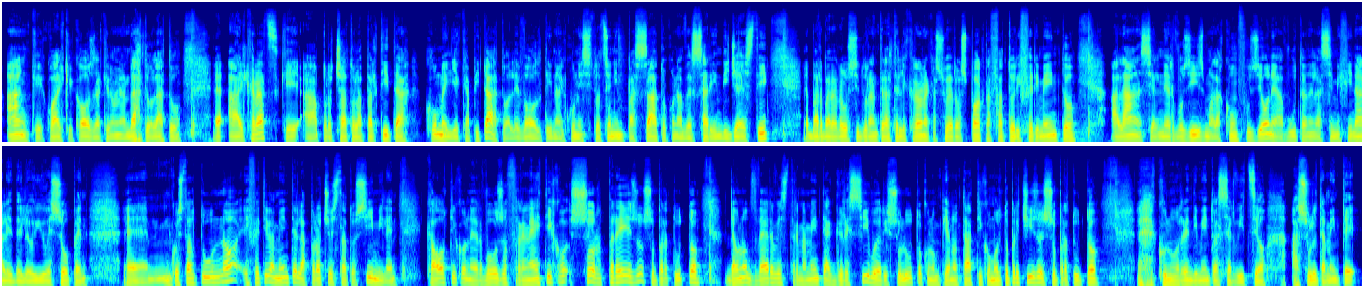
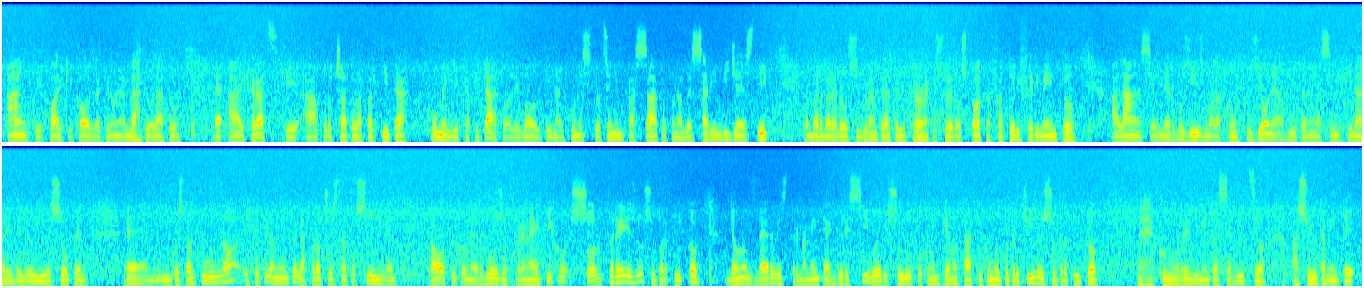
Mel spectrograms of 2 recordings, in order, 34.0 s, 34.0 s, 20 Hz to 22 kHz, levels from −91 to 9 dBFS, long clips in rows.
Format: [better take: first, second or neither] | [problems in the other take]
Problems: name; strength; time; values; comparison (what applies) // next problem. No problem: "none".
first | hiss; loud; throughout; 4 dB below the speech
